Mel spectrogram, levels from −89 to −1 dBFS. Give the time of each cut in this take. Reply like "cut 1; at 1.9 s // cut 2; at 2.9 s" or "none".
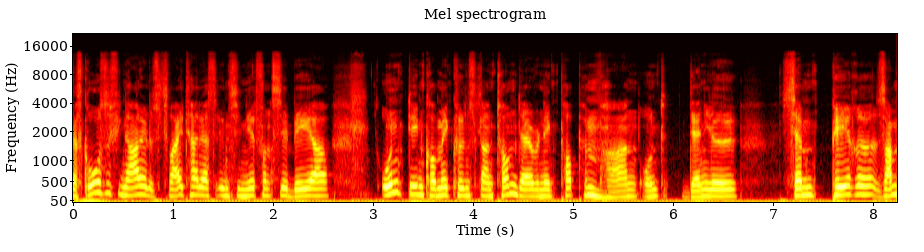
cut 1; at 2.0 s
